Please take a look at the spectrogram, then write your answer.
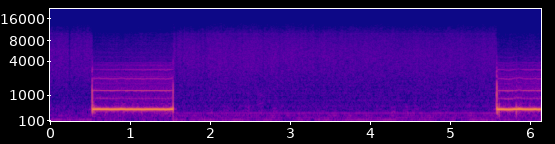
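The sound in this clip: Ringback tone on an outgoing telephone call: a steady buzzing tone sounds for about one second, then about four seconds of hissy line noise with a low hum, then the tone returns at the end.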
